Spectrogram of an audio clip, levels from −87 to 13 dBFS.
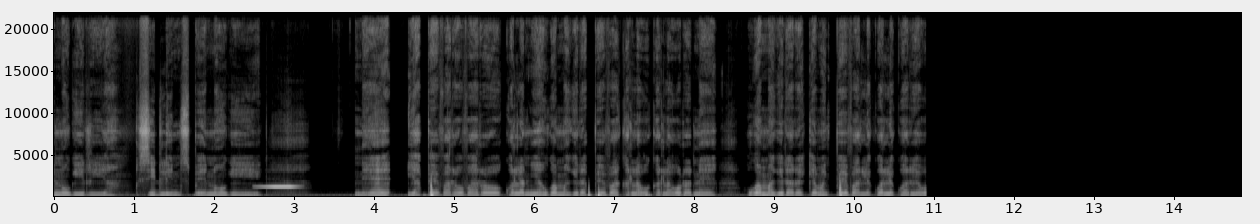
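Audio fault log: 2.48 to 3.13 s, loudspeaker feedback squeal: the microphone picked up its own loudspeaker and the loop gain passed unity at 1.3 kHz, so that tone fed on itself, swelling over roughly a third of a second to stand about 10 dB above the speech.
10.90 s to the end, audio dropout to silence: the input likely disconnected or was muted while recording carried on writing silence, so the speech cuts off mid-flow and the last four seconds or so are dead silence with no room tone.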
